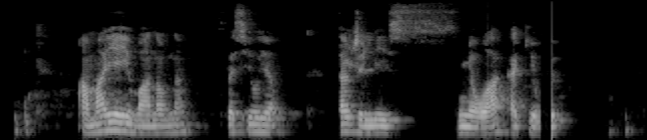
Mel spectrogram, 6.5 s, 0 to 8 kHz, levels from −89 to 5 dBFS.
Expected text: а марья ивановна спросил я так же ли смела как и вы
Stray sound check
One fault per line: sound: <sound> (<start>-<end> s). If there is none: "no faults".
sound: dropout (5.4-5.5 s)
